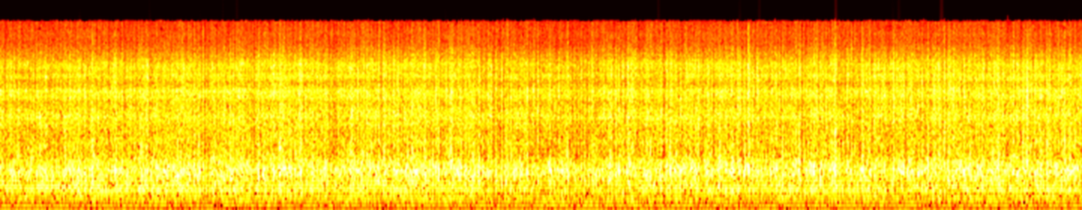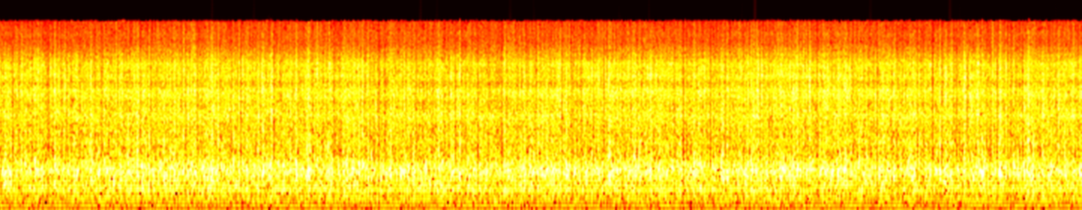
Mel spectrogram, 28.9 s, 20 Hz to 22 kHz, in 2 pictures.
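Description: KTM 990 SMT's V-twin engine with a LeoVince exhaust running steadily at a slow, even cruise, heard from aboard the bike, its pitch holding almost constant throughout.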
